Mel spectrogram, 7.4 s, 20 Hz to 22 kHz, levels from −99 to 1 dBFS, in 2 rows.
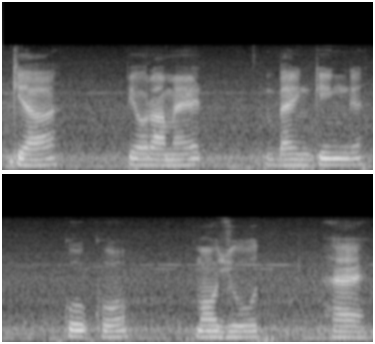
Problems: constant background noise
